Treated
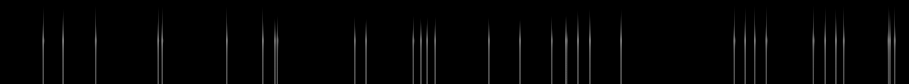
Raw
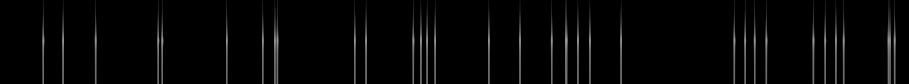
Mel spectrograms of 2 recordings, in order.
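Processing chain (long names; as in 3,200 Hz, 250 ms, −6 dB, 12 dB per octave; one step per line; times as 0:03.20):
0:02.73–0:05.77: high-shelf EQ 3,700 Hz −7 dB
level −8 dB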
